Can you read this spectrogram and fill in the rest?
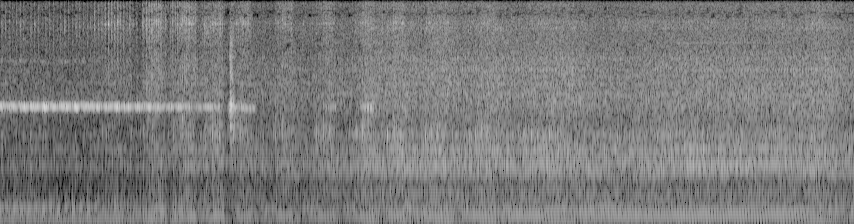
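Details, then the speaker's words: Volvo idling with a high steady squeal for about two seconds that then fades; owner suspects a bad pulley, likely the harmonic balancer, but is unsure. "Sounds like a bad pulley. It is very likely the harmonic balancer."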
